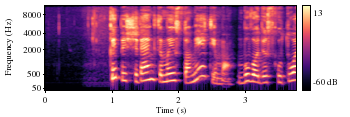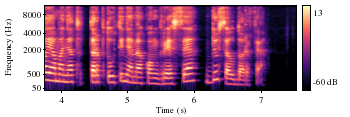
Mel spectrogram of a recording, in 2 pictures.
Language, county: Lithuanian, Šiauliai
